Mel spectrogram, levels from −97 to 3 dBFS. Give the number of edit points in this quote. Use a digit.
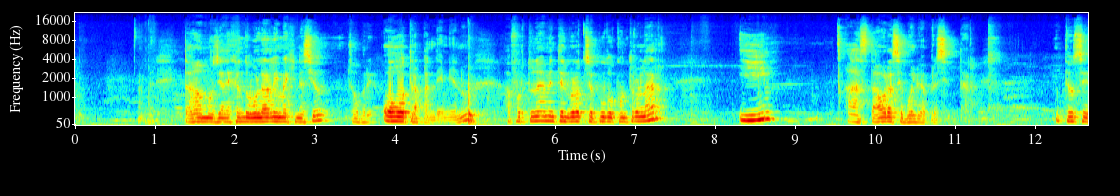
1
